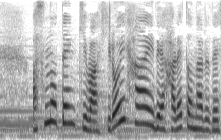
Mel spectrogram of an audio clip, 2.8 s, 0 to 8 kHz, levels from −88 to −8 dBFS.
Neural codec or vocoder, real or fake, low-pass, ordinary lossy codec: none; real; none; none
